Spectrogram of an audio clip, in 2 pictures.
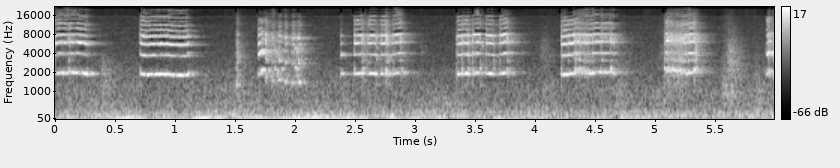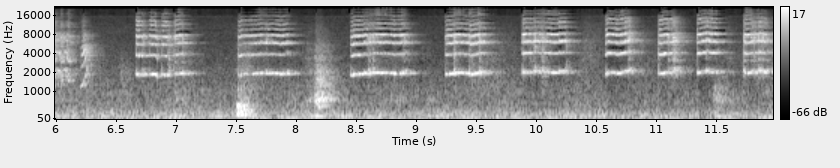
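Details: Pet Pacific parrotlet imitating a timer: bright, tonal, beep-like bursts with ringing overtones, repeated in quick clusters about a dozen times over twelve seconds, each pause brief and uneven, with a quiet indoor background.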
